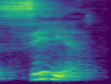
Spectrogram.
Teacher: cuidado com a S, ya que se trata de uma S muito suave, com o zumbido de uma abelha lejana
